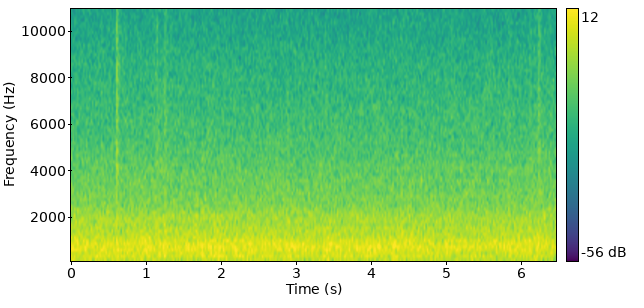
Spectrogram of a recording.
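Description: Tyres roar steadily on an asphalt road.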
